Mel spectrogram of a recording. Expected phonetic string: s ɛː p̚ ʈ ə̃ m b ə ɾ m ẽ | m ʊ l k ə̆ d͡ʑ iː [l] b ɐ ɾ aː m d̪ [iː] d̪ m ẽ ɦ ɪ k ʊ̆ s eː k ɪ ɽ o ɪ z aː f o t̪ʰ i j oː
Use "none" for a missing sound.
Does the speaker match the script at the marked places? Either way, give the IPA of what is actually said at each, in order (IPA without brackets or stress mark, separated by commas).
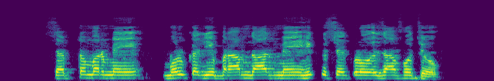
none, aː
